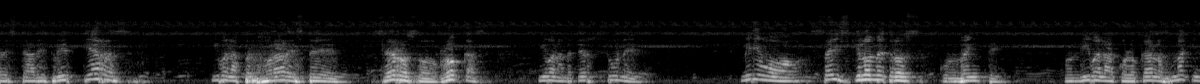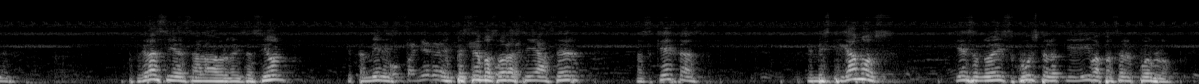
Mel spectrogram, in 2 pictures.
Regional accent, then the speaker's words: Puebla, Mexico; También les voy a compartir a lo que estaba sucediendo allá en mi pueblo, como de Puebla.

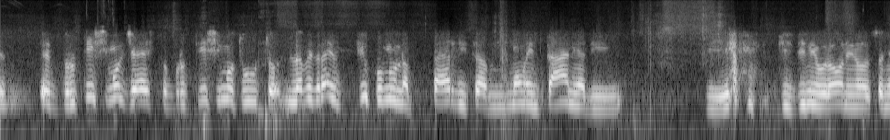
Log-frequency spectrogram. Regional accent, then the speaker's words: Vicenza, Veneto, Italy; sono di Vicenza

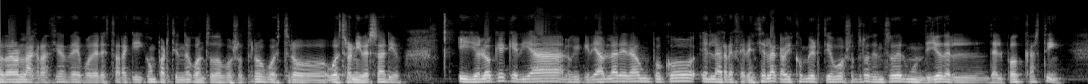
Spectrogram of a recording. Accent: Badajoz, Extremadura, Spain; somos gente que estamos en Extremadura, somos de Badajoz

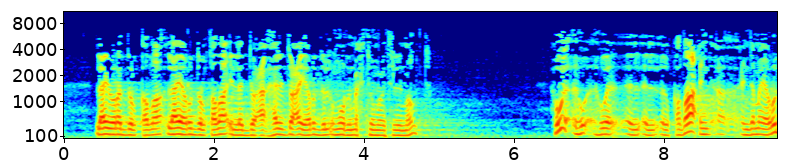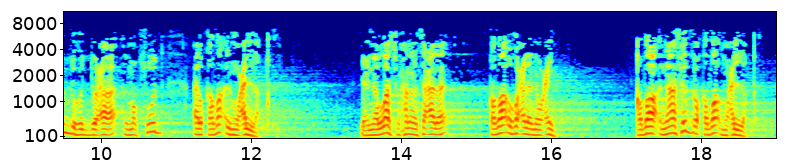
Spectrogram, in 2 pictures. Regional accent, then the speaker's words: Kuwait; والله إذا كان عندنا في الكويت تروح الوزارة تكلمهم

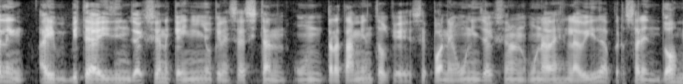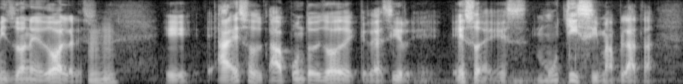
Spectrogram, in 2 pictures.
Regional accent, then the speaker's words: Córdoba, Argentina; born there; now in Unquillo, Argentina; Yo nací en Córdoba. Ajá. Pero mis últimos años, hace más o menos 30 años, vivo uh-huh. acá. He vivido en Saldán, uh-huh. en Villa Allende. Hoy día estoy viviendo en Unquillo. Uh-huh. Pero siempre por acá, por la zona.

